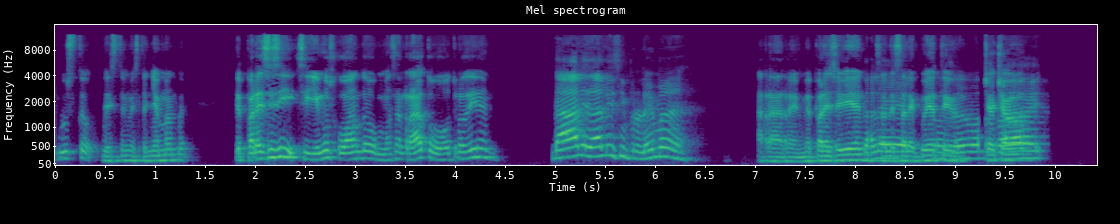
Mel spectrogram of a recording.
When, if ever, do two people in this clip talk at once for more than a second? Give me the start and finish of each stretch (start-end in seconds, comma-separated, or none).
8.1-9.8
